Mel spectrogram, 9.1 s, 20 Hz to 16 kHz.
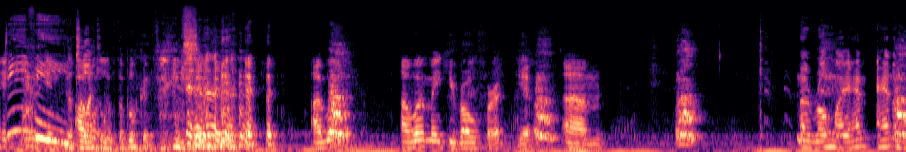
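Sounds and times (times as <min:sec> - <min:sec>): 
speech: 0:00.0 - 0:06.1, 0:06.8 - 0:07.0, 0:08.0 - 0:09.0
laughter: 0:01.6 - 0:02.9, 0:07.6 - 0:08.5
dog barking playfully: 0:03.3 - 0:03.6, 0:05.3 - 0:05.6, 0:06.8 - 0:07.1.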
